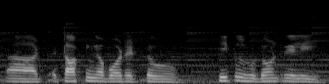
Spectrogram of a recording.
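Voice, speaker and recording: Hesitant man with a mellow voice. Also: mid-range voice, fairly even intonation, normal speed, soft background music. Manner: hesitant, repeats words when starting a thought. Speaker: guest, runner. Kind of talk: conversational interview answers.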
